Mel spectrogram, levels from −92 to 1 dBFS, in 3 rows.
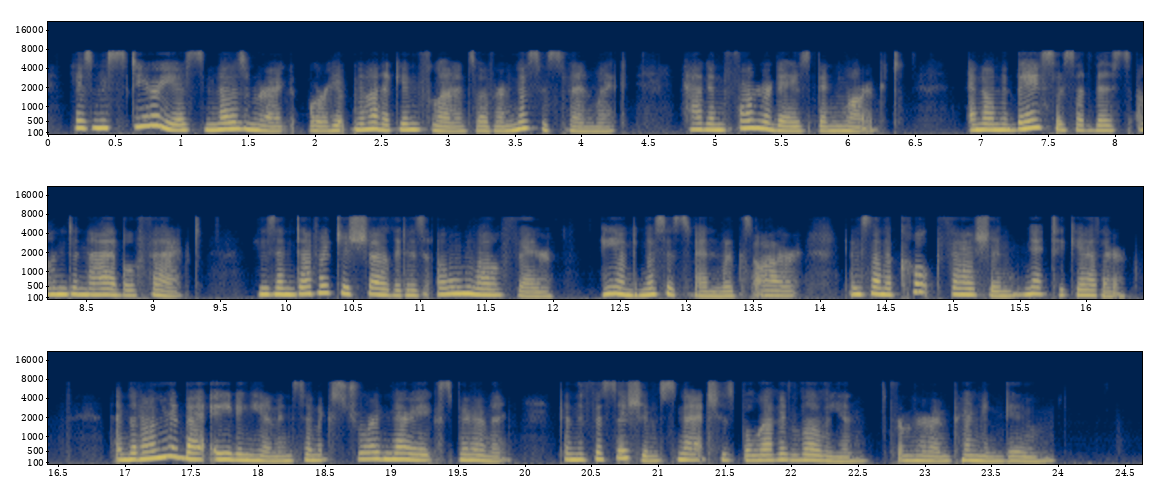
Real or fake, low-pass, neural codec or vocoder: fake; 7.2 kHz; codec, 16 kHz, 1 kbps, FreqCodec, smaller model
